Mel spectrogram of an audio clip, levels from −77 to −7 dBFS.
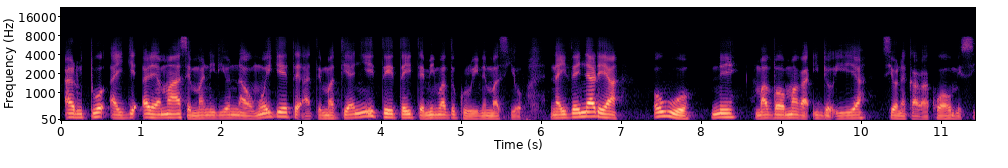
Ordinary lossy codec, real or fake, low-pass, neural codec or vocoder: none; fake; none; codec, 16 kHz, 0.7 kbps, FocalCodec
